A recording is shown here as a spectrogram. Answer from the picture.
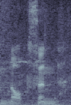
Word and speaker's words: Ngọc Sơn: इसको बोलते हैं नॉक सन टेम्पल।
